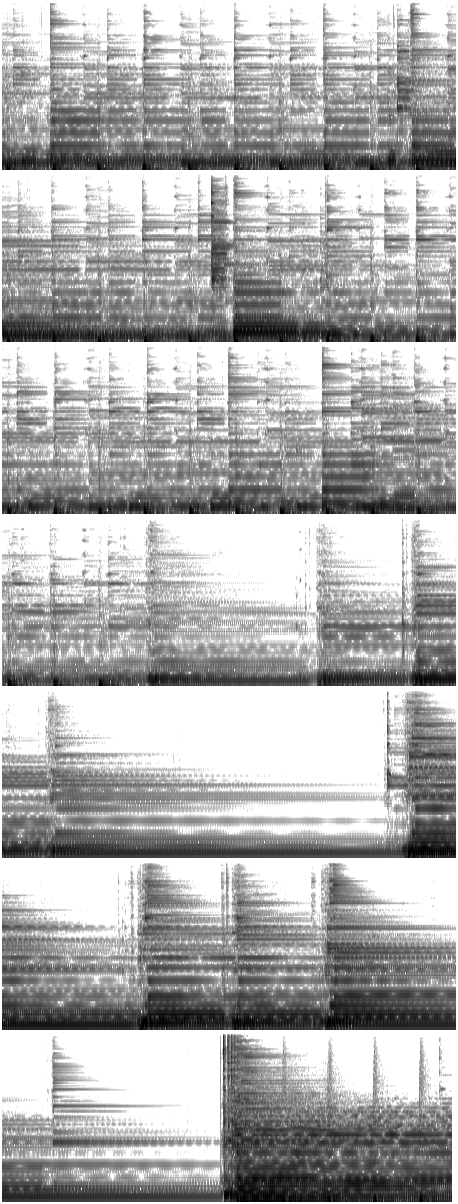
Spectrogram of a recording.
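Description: Background music: an acoustic guitar instrumental with a steady picked rhythm that thins out about halfway into a few ringing chords, then comes back strongly just before the end.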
